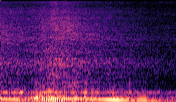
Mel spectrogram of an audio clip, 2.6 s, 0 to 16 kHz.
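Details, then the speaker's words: Audi A3 8P 1.8 TSI, parked about a year, after timing chain and injector replacement (one injector stuck open): low, lumpy idle that dips and stumbles unevenly. Misfire; the owner suspects failed spark plugs, which come out dark and some fuel-covered. "But it's had a misfire, and I've not looked at it since that work's been done."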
